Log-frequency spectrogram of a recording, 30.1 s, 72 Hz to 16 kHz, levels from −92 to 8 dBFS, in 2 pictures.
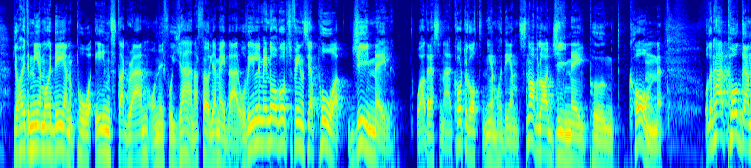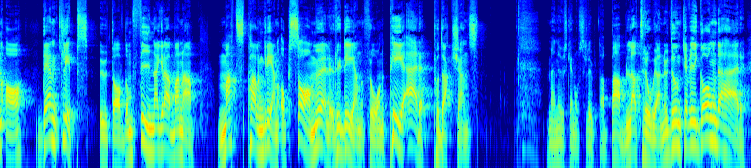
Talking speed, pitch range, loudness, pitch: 130 wpm, 100-155 Hz, -31 LUFS, 125 Hz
